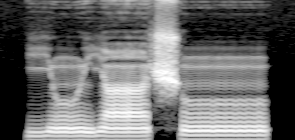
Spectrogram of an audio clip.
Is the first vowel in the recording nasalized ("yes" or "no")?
yes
